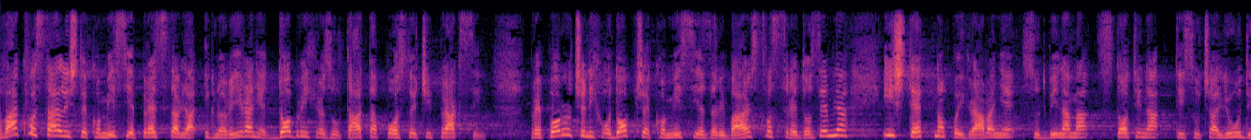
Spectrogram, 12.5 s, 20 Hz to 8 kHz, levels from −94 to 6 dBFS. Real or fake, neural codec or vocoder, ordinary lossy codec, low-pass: real; none; none; 7.2 kHz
